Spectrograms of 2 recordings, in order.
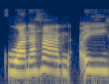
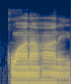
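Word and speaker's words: Guanahaní: Guanahan. Something. Guanahani.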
